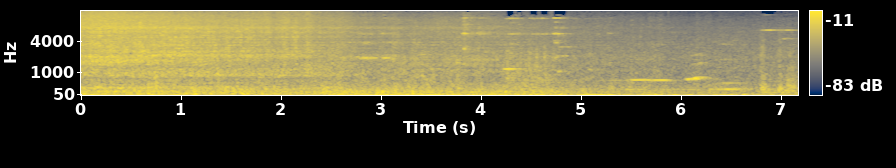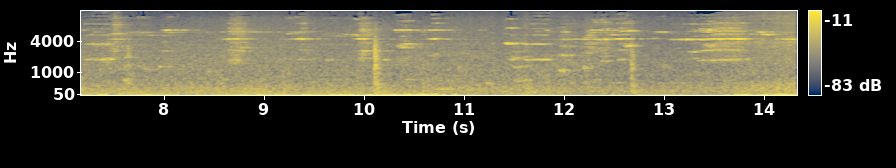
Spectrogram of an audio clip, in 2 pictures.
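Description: A slow goods train rolls into the platform at Ropley, its heavy steady rumble broken by repeated high-pitched wheel squeals and metallic screeches, with wind blowing through the trees. No one speaks.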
